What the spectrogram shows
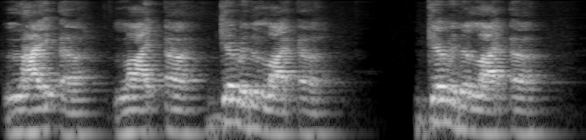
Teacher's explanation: In the cockney accent, you wont find the /t/ in the cockney accent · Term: glottal stop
